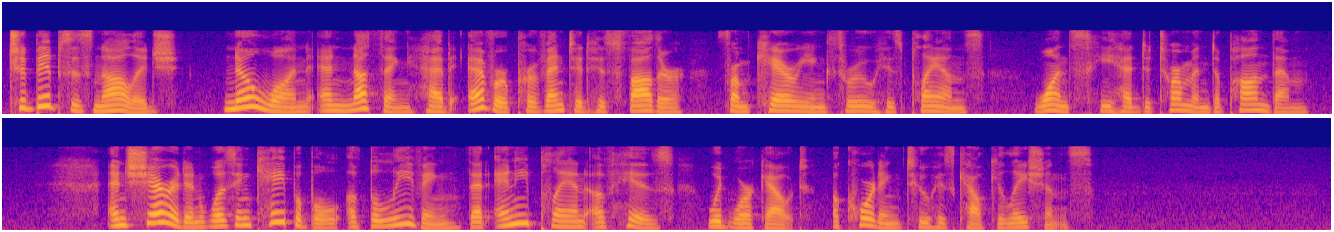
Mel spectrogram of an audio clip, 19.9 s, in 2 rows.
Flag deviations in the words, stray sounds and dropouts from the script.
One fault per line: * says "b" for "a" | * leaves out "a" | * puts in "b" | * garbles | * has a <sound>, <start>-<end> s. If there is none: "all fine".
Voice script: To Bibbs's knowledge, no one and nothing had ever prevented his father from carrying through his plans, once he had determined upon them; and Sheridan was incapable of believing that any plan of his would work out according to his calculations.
all fine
